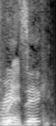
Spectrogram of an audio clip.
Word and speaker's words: Rancic: Did I say her name right? – I think it's Rancic. – But Rancic. Whatever. – I think it's Rancic, Brad.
